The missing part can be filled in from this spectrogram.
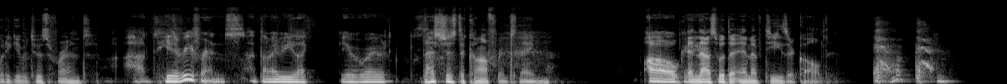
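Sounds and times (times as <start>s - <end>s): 
speech: 0.0s - 5.6s, 6.4s - 9.5s
rasping throaty cough: 8.8s - 9.6s.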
